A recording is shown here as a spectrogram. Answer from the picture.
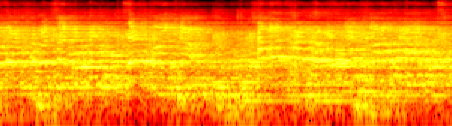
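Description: Gospel praise and worship music: a worship team and congregation singing over keyboard accompaniment, running steadily throughout.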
